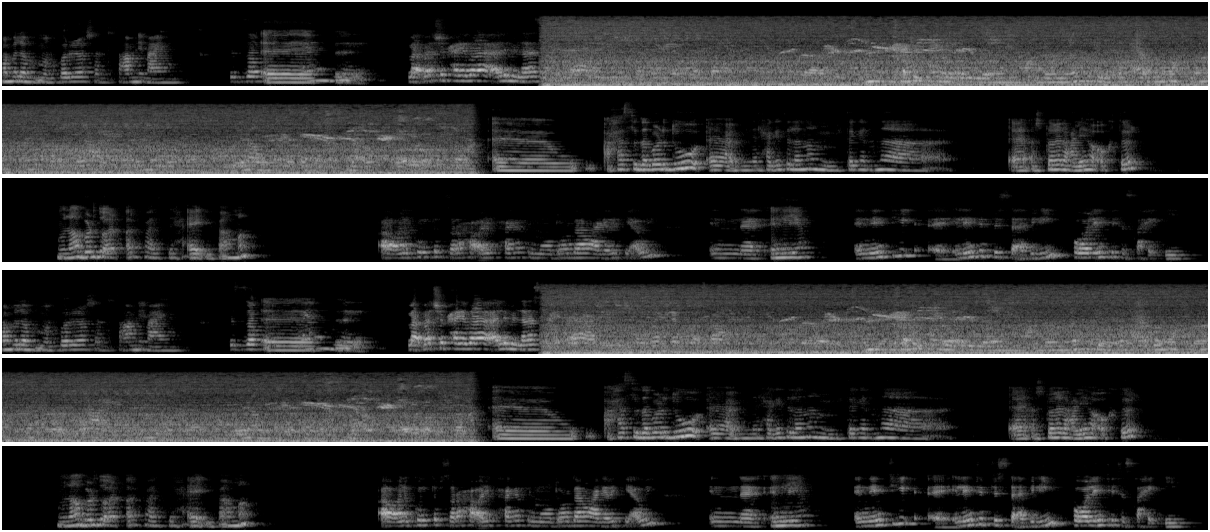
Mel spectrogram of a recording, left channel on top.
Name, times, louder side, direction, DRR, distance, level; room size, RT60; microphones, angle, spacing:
voice 1, 0.0-1.8 2.6-3.5 8.6-16.6 17.0-17.8 18.1-21.5 22.1-23.4 24.7-26.6 31.8-32.2, left 1 dB, 45° left, 2 dB, 0.8 m, -32 dB
voice 2, 2.3-2.6 3.0-3.6 4.1-7.3 27.9-30.7 31.2-32.1 32.6-35.9, right 2 dB, 70° right, 4 dB, 0.7 m, -31 dB
sound 1, 5.4-16.8, equal, 80° left, 1.1 m, -28 dB
4.7 x 2.1 x 2.3 m, 0.38 s
head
